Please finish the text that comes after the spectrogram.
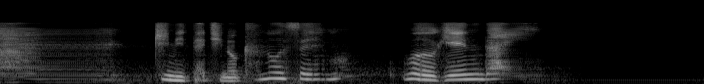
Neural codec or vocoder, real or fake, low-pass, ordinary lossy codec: codec, 16 kHz, about 1 kbps, DyCAST, with the encoder's durations; fake; 7.2 kHz; none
